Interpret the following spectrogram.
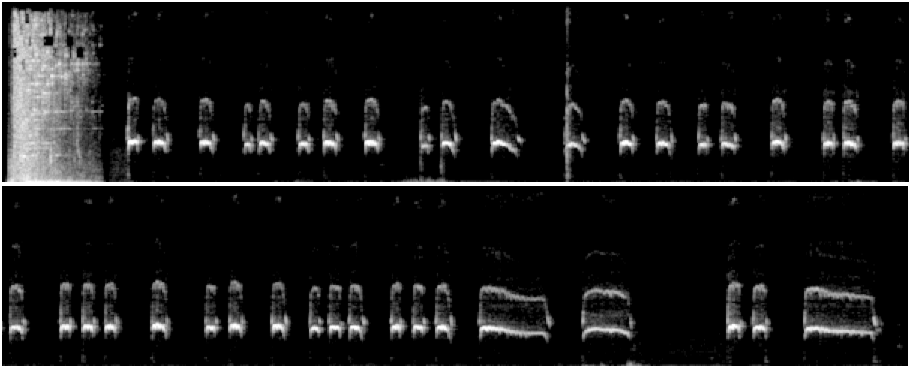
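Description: A plastic whistle blown in a long run of short sharp blasts, about two a second, then a few longer blasts near the end whose pitch drops as they tail off, blown like a referee's end-of-match whistle. It is preceded at the very start by a loud crash-like noise burst lasting about a second.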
